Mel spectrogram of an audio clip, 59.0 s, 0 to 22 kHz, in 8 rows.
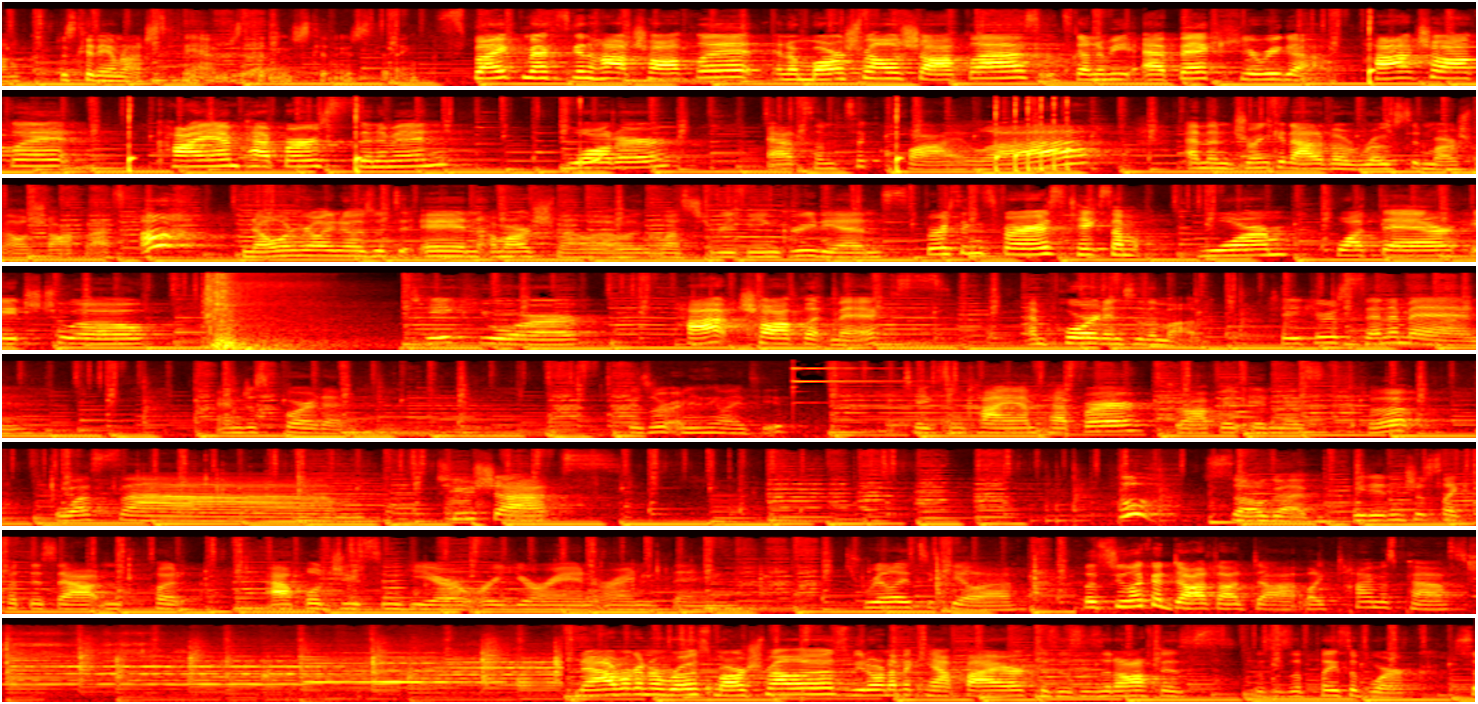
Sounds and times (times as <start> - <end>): Speech: 0.0 - 9.6, 10.2 - 22.9, 24.2 - 26.6, 27.2 - 29.6, 30.5 - 31.3, 32.6 - 33.4, 34.0 - 39.9, 42.4 - 47.9, 48.5 - 51.6, 54.4 - 58.9
Music: 0.0 - 58.9.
